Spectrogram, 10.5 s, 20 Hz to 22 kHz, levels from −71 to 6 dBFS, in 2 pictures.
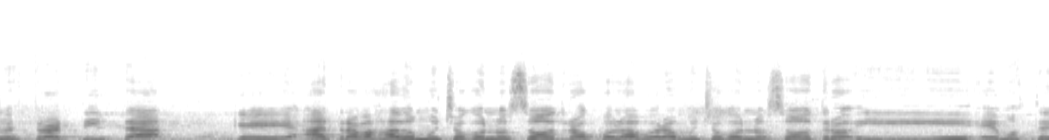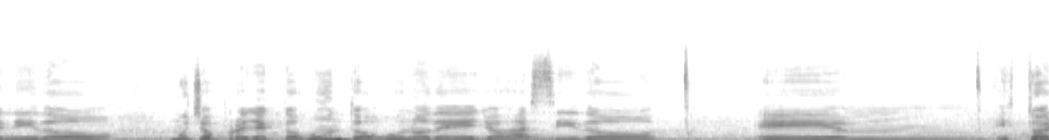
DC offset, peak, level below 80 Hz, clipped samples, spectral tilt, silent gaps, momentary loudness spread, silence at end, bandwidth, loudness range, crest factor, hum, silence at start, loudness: under 0.1%; -16 dBFS; -50 dBFS; under 0.1%; -5 dB/octave; none; 8 LU; 0 s; 17 kHz; 2 LU; 18 dB; none; 0 s; -34 LUFS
